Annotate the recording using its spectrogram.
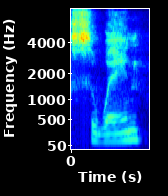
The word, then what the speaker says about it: Samhain: I believe in Gaelic it's pronounced like Samhain.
